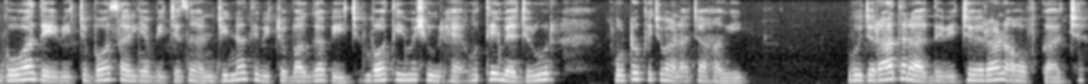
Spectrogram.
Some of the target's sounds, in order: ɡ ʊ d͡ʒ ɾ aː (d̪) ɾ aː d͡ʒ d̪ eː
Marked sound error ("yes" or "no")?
yes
